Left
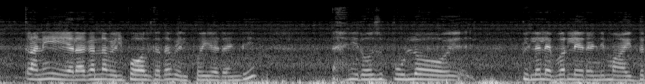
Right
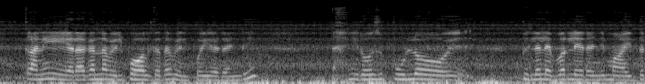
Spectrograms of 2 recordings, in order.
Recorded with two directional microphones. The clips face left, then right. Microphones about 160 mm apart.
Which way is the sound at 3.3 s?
20° left (ahead or behind).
